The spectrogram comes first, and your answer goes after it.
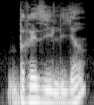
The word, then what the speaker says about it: brésilien: Le Brésil, brésilien, yin, brésilien, like we had for canadien, brésilien, feminine form, brésilienne, yen, brésilienne.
